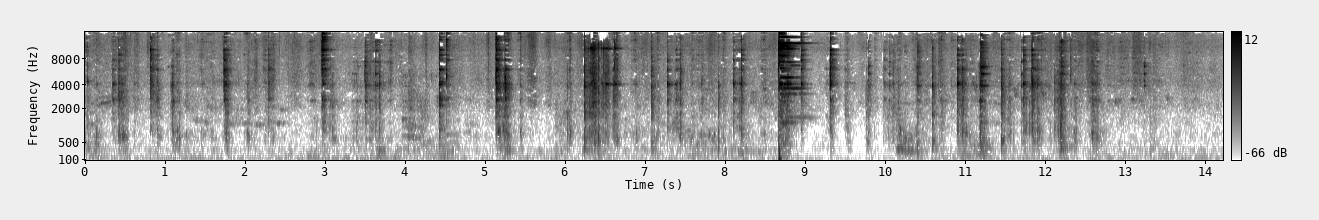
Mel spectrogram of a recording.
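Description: Irregular metal clinks and clicks of spanners and steel parts being handled on a tractor differential case with its crown wheel, with one louder sharp metallic knock a little past halfway.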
